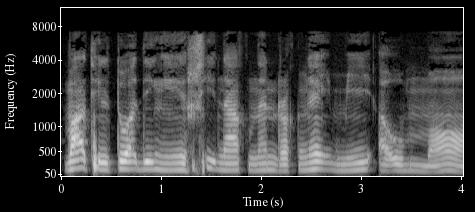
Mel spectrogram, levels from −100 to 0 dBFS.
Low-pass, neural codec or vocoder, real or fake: 7.2 kHz; none; real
